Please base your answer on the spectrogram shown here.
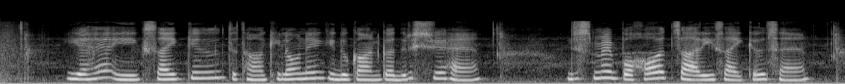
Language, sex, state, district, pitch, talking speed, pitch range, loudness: Hindi, female, Punjab, Fazilka, 235 Hz, 105 wpm, 220-270 Hz, -16 LUFS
